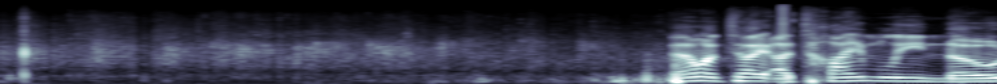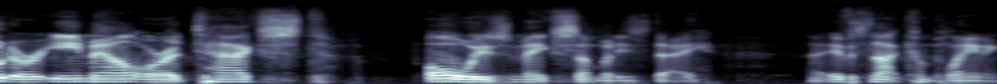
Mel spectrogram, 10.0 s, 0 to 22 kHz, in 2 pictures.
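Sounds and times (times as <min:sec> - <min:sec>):
church congregation applause: 0:00.0 - 0:03.4
speech: 0:03.4 - 0:09.9.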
